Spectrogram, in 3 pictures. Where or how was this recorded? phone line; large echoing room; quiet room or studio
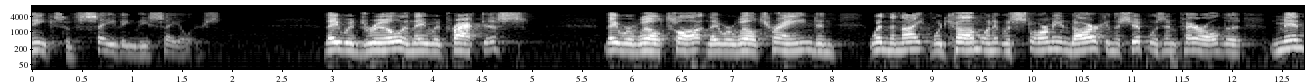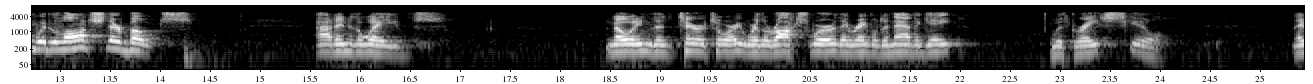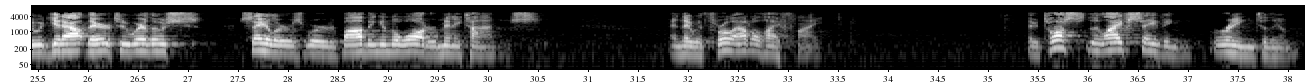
large echoing room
